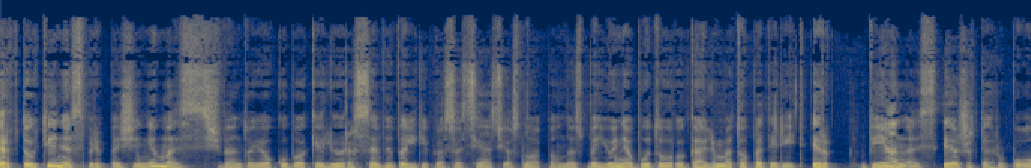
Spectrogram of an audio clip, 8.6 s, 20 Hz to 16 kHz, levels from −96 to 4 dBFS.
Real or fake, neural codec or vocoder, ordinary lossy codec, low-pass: fake; autoencoder, 48 kHz, 128 numbers a frame, DAC-VAE, trained on Japanese speech; MP3, 64 kbps; 14.4 kHz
